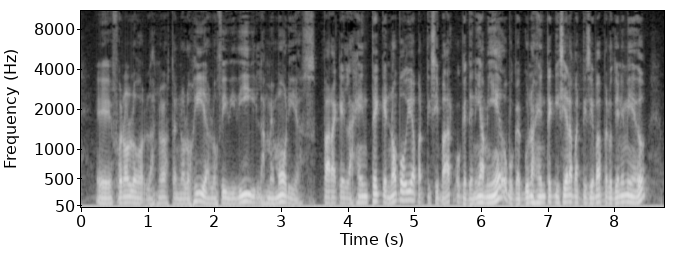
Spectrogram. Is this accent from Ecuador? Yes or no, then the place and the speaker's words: no; Cuba; más interés en lo que estaba ocurriendo en mi país. Me doy cuenta que realmente, aunque profesionalmente me iba bien en otro lugar, pero realmente mis raíces estaban en Cuba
